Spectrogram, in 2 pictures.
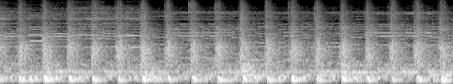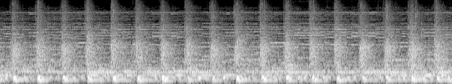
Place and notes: Bistrampolis, Lithuania, Chveneburebi
Gergian vocal ensemble Chveneburebi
